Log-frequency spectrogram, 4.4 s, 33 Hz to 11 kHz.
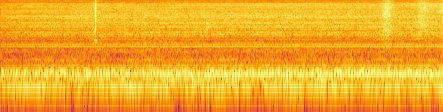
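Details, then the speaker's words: Coleman DGAA056BDTA furnace after a new combustion blower motor was installed to fix a three-flash "combustion air switch failed to close" error: a gradual whine as the motor spins up, then the burner lights, giving a steady even hum and soft burner rush. Normal operation. "that's how that motors supposed to sound a gradual whine and then come on"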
